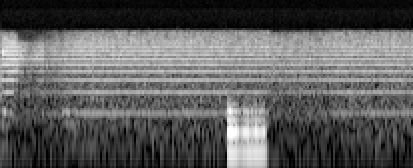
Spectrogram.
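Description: Faint steady electrical hum in the audio line, one even tone with a ladder of overtones. A man gives a short voiced murmur a little past the middle.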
